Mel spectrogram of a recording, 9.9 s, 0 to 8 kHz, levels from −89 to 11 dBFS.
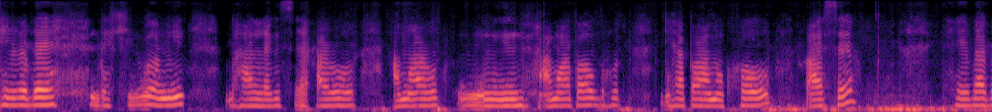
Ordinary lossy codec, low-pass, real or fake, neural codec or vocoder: none; none; fake; codec, 16 kHz, 2 kbps, FreqCodec, smaller model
